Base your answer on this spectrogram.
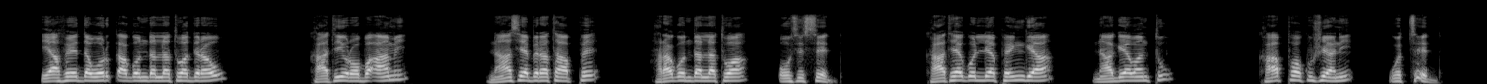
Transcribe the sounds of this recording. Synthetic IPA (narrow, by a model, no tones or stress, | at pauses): ʔɪɐfe̞ːd̪ːɐwɔɾkʼːaːɡɔnd̪ɐlːɐt̪ʊwaːd̪ɪɾɐw | kaːt̪ɪjɔɾɔbɐʔaːmɪ | naːsɪjɐbɪɾɐt̪aːpːɛ | hɐɾɐɡɔnd̪ɐlːɐt̪ʊwaː | o̞ːs̬ɪsːe̞ːd̪ːɐ̥ | kaːt̪ɪjaɡɔlːɪjɐpɛŋɡɪjaː | naːɡɪjaːwɐnt̪ːʊ | kʰaːpːʊwaːkʊʃ̬ɪjan | wɔt͡sːe̞ːd̪ːɐ̥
